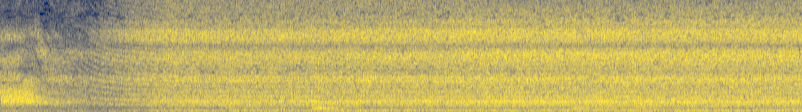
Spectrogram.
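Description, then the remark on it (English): A waterfall roars in a steady, unbroken rush of white-noise-like sound, swelling briefly after a quick dip near the start and then holding an even, loud level with no voices. “Waterfall.”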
